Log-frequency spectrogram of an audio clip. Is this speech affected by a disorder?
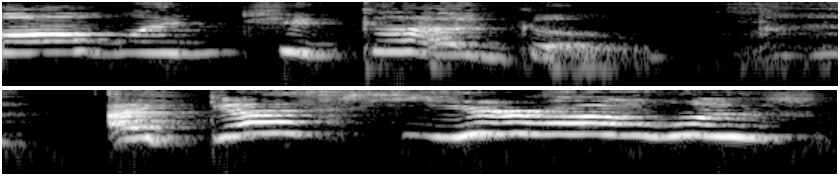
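Yes: physical speech impairment.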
